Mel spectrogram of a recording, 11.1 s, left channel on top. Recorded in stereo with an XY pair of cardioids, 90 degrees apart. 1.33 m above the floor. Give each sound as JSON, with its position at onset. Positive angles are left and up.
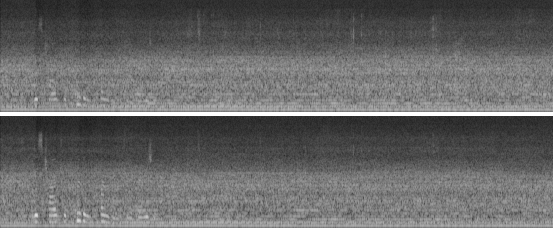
{"t": 0.6, "sound": "a woman speaking", "azimuth_deg": -55}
